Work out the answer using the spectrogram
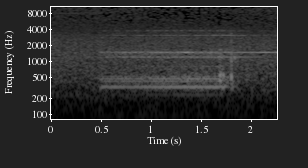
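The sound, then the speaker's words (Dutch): Telephone line tone while a call is being dialed: a steady, two-pitched electronic tone holds for just over a second, then ends with a couple of short blips, with no talk over it. “We bellen Jim. Laten we hopen dat hij wakker is.”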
